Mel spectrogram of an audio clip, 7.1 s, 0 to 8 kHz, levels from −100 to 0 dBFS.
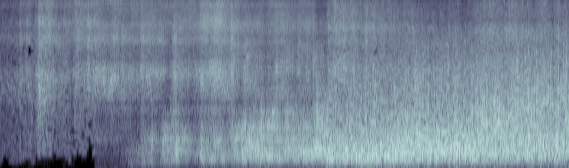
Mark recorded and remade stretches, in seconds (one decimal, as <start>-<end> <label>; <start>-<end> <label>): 0.0-1.2 recorded; 1.2-4.1 remade; 4.1-7.1 recorded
